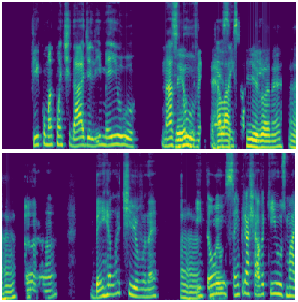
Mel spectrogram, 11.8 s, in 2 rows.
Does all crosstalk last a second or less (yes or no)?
no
